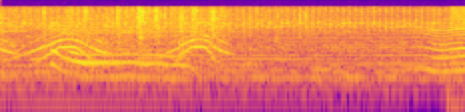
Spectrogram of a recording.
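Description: High-pitched cartoon squeaks, three quick rising-and-falling glides in the first second, over background music.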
